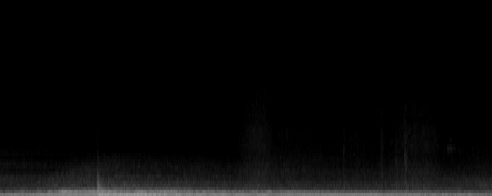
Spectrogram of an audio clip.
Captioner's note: car tires screeching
